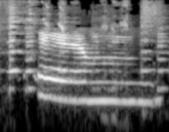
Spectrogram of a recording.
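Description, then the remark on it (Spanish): A dog lets out a long, drawn-out howl in protest, rising and then sagging in pitch, loud, after a couple of short yelps at the start. “Ahí le vemos protestar.”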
